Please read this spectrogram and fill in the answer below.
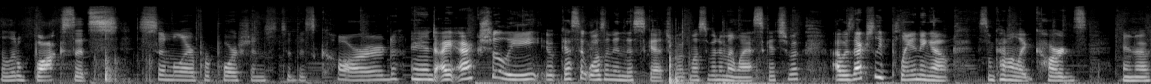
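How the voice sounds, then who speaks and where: Faint music sits in the background while a woman speaks at a moderate pace with ordinary pitch variation. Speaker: artist youtuber. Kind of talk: casual vlog chat. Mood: playful, light.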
